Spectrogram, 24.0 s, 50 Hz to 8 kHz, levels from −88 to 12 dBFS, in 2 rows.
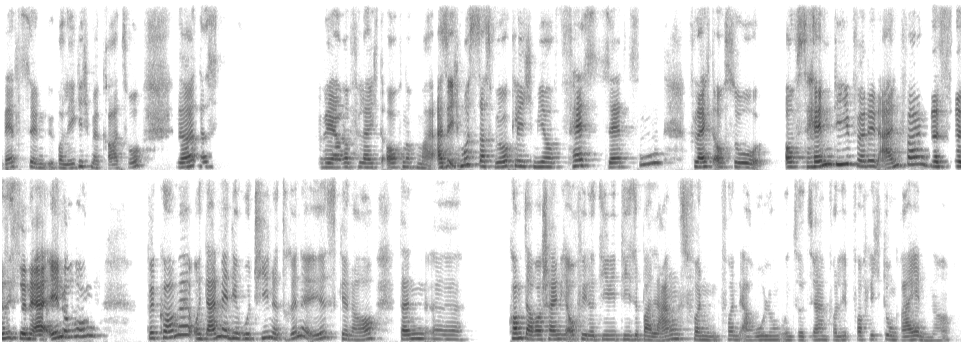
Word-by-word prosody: Bett 200 +3 -4
sind, 200 -6 -6
überlege 180 +2 -6
ich 240 0 -5
mir 175 - -8
grad 165 0 -8
so, 215 +5 -7 0.4
ne, 220 +4 +4
das 225 0 -5 1.3
wäre 200 +1 0
vielleicht 200 -2 -5
auch 205 +1 0
noch 210 -2 -7
mal 180 - -6
also 200 +2 +4
ich 260 - +2
muss 320 +3 0
das 245 0 -1
wirklich 245 +2 -1
mir 220 -1 -2
festsetzen, 260 0 0 0.5
vielleicht 220 -1 +4
auch - - +1
so 450 +3 -1 0.2
aufs 220 0 +2
Handy 335 +10 +7
für 250 -6 +1
den 255 -1 +2
Anfang, 330 +3 +2
dass 235 0 +3
dass 240 +1 +5
ich 265 0 -2
so 240 - +7
'ne 230 -1 +6
Erinnerung 325 - +5 0.6
bekomme 285 +11 +1
und 225 -1 -1
dann, 220 +11 +5
wenn 320 -5 +3
die 250 - +1
Routine 235 +3 -3
drinne 310 +10 -4
ist 270 +7 -5
genau, 205 +2 -4 0.3
dann, 225 +3 +1
äh, 200 -2 -10 0.6
kommt 245 -1 +4
da 200 -2 +3
wahrscheinlich 205 0 +1
auch 200 +1 -3
wieder 195 -3 -3
die 195 +1 -9
diese 195 0 -8
Balance 190 +6 -3
von 175 -3 -6
von 185 +1 -10
Erholung 175 +2 -8
und 165 0 -12
sozialen 170 +1 -9
Verlie 170 0 -11
Verpflichtungen 185 0 -9
rein, 165 -1 -3
ne? 145 -12 -16
215 Hz, 160 wpm, -24 LUFS, 190-250 Hz, 1.3 s, Handy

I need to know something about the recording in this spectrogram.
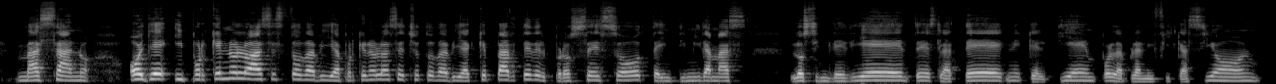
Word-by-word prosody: Más 185 +2 +1
sano. 190 -3 +1 0.4
Oye, 245 +2 +8
¿y 235 -1 0
por 230 0 -4
qué 260 +2 +2
no 275 +1 +2
lo 270 -2 +5
haces 240 -1 +4
todavía? 200 -5 0
¿Por 190 +1 -10
qué 210 - -3
no 220 +1 -2
lo 225 0 +1
has 225 +1 -6
hecho 220 0 -5
todavía? 185 -5 -2
¿Qué 215 - -4
parte 215 +1 +1
del 205 -5 -3
proceso 195 +5 -3
te - - -2
intimida 165 +3 -4
más? 170 0 -4 0.4
¿Los 170 0 +1
ingredientes, 175 +3 0
la 135 -1 -4
técnica, 180 -3 +1
el 120 -1 -9
tiempo, 180 +1 -3
la 160 -5 -1
planificación? 160 +6 -5
185 Hz, 150 wpm, -25 LUFS, 170-215 Hz, 0.4 s, Oye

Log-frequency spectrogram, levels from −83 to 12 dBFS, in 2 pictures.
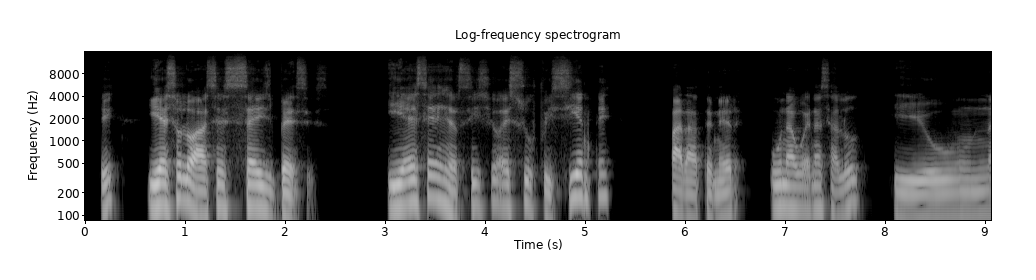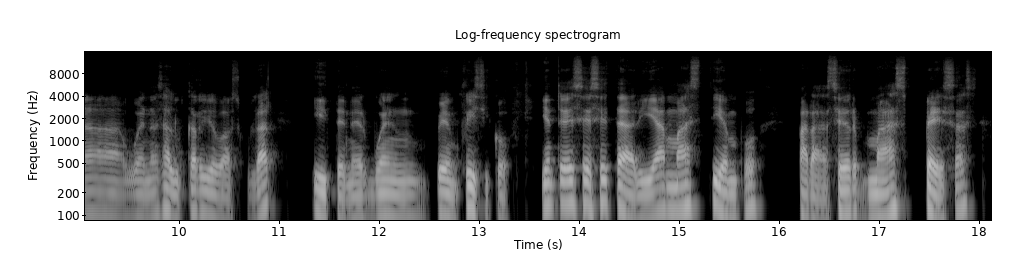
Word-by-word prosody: ¿sí? 145 +5 -2 0.3
Y 130 +1 +8
eso 135 +4 +5
lo 145 -6 +8
haces 110 +4 +3
6 125 -5 +3
veces. 95 -6 -1 0.6
Y 130 +1 +6
ese 150 +4 +2
ejercicio 130 +1 -2
es 130 -1 -1
suficiente 165 - -2 0.5
para 100 -4 +1
tener 100 +2 -3 0.2
una 125 -1 +2
buena 120 +1 -3
salud, 125 +5 -5 0.3
y 100 -2 0
una 100 +1 -3
buena 100 +1 -6
salud 105 -5 -2
cardiovascular, 100 -6 -2 0.3
y 105 -4 +2
tener 90 -2 -4
buen 95 -1 -2
buen 100 -4 +2
físico. 120 -5 -1 0.3
Y 135 - +1
entonces 140 +1 +1
ese 140 +2 +2
te 145 - 0
daría 95 +6 +3
más 125 +2 -1
tiempo 115 0 +1 0.4
para 80 - 0
hacer 110 +7 +1
más 100 +7 0
pesas, 125 +9 +2
110 Hz, 125 wpm, -24 LUFS, 100-130 Hz, 0.6 s, Y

